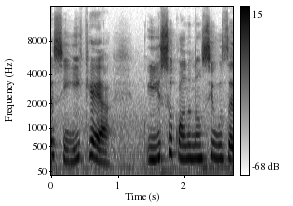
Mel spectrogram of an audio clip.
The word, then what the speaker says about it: IKEA: Aqui a a essa palavra, o nome dessa dessa loja se pronuncia assim, ika.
